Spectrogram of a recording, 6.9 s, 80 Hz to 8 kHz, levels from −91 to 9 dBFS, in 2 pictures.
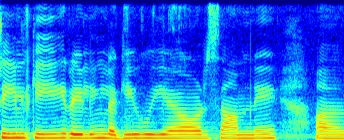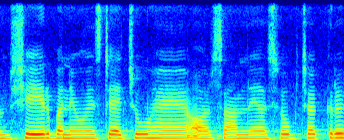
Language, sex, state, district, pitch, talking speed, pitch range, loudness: Hindi, female, Uttar Pradesh, Muzaffarnagar, 210 Hz, 140 wpm, 205-220 Hz, -15 LUFS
